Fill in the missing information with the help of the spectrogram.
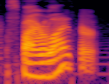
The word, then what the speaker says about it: spiralizer: Think of the word spiral. So it's a spiralizer.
